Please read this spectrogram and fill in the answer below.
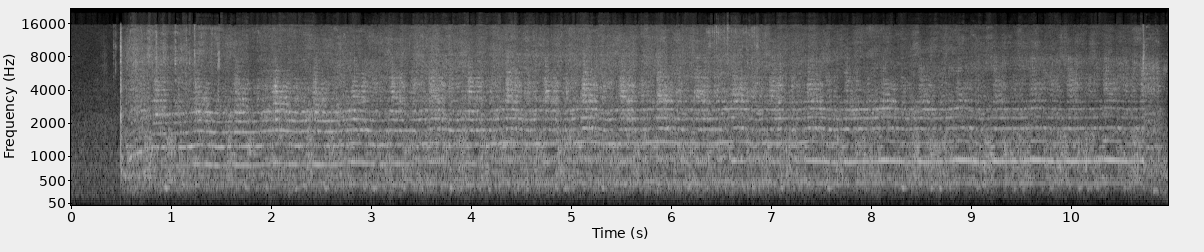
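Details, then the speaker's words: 1972 Pontiac LeMans barn find, sat about 20 years, first crank after reconnecting the battery cable: starter spins the engine at a steady, even pace for ten seconds without binding; turns freely, not locked up. "Well, she's not locked up, huh? No."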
